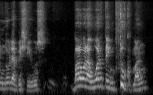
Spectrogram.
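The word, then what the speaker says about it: Tuchman: Bárbara Werte Tucman. Se escribe Tchman con ch.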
